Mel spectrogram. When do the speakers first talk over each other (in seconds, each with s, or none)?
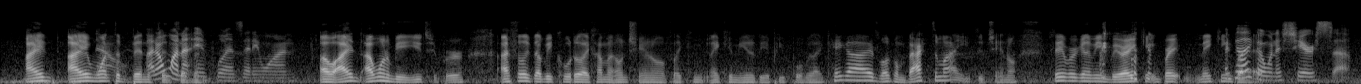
0.8 s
